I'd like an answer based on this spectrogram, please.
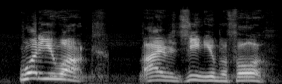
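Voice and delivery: grouchy, grumbling dwarf voice. Narrator voices a dwarf greeting a newcomer at his building, grumbling dwarf. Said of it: "and he's grumbling".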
